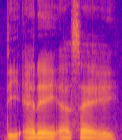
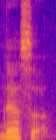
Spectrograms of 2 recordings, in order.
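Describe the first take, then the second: First: Each letter is said separately. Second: It is said as a single word. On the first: "Instead of saying" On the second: "we pronounce it as NASA"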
